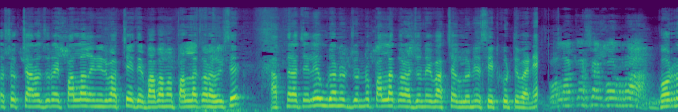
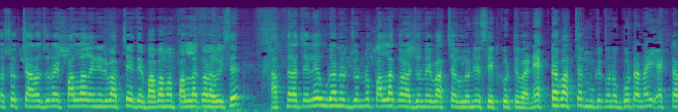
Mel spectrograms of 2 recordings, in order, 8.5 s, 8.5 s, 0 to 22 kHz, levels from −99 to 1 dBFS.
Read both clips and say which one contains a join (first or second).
first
